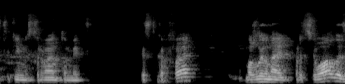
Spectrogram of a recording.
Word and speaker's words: TestCafe: є, це французька літера тест-кафе. Її потрібно говорити, наголос ставити на останню літеру, це кафе.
